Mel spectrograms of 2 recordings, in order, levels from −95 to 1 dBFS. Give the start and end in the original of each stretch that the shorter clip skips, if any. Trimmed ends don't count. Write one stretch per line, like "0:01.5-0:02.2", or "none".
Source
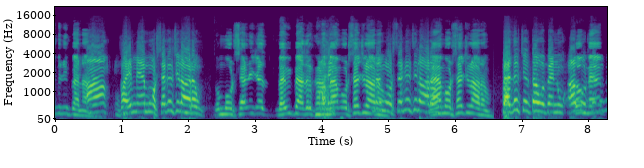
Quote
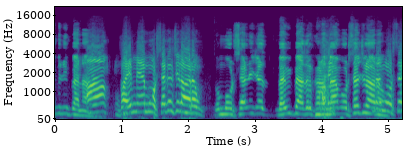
none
